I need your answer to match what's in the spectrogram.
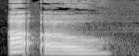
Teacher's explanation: The glottal stop is the sound in the middle of the word uh-oh. It is kind of a non-sound sound.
